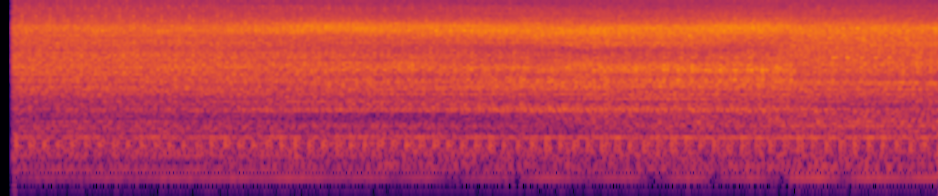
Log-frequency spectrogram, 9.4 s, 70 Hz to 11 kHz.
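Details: 2010 Kia Forte at idle: a faint, fairly quick knock under the engine hum, keeping pace with it; cylinder #3 connecting rod bearing spun, a milder rod knock than usual and hard to capture on camera.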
